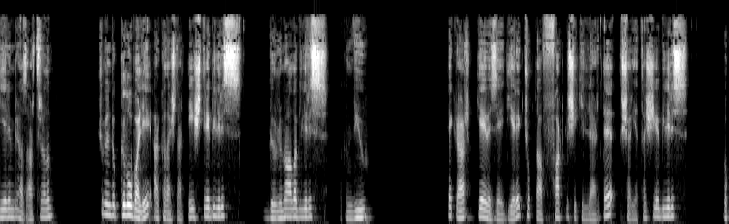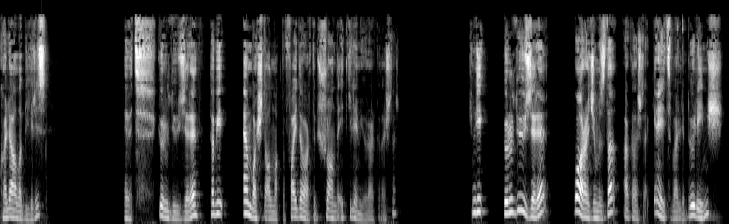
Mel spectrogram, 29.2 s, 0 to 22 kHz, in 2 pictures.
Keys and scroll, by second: 8.7 g, 9.5 z.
